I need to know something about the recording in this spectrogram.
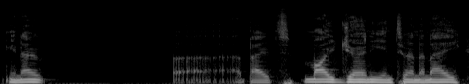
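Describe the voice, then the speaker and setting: A man's voice: on the low side, level tone, a little slow, warm tone. A middle-aged man, born in Scotland and raised in England, talking candidly as a guest on a casual podcast, rambling with lots of fillers. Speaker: MMA referee, guest.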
